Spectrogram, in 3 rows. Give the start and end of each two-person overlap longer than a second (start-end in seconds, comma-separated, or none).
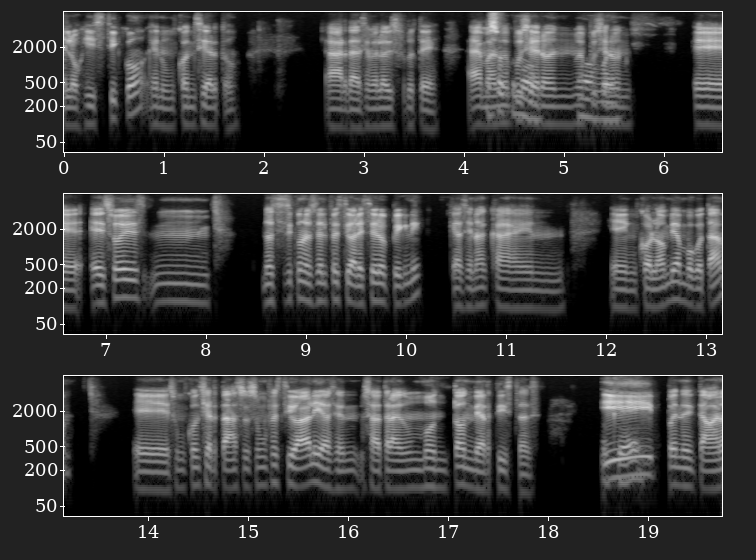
4.2-5.6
